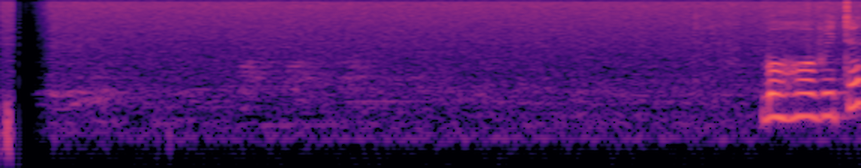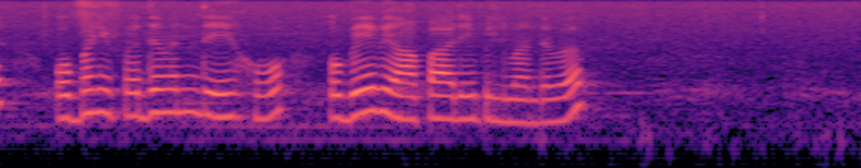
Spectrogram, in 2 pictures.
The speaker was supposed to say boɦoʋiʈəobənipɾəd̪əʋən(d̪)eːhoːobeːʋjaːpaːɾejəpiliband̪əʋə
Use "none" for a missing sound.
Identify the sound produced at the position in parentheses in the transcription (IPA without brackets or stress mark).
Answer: d̪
